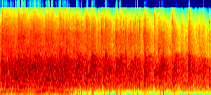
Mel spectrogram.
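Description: A dense, loud round of audience clapping fills a BJP party induction event in Navi Mumbai, steady throughout and fading slightly toward the end, with no voices heard.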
